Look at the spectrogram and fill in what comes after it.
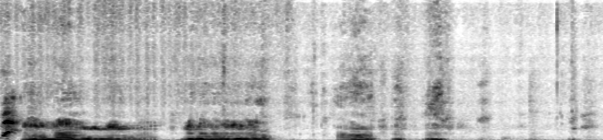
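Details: A female Labrador Retriever puppy playing with her dad makes low, drawn-out, grumbling growls, then a few shorter grunts. Identified as a Labrador Retriever.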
